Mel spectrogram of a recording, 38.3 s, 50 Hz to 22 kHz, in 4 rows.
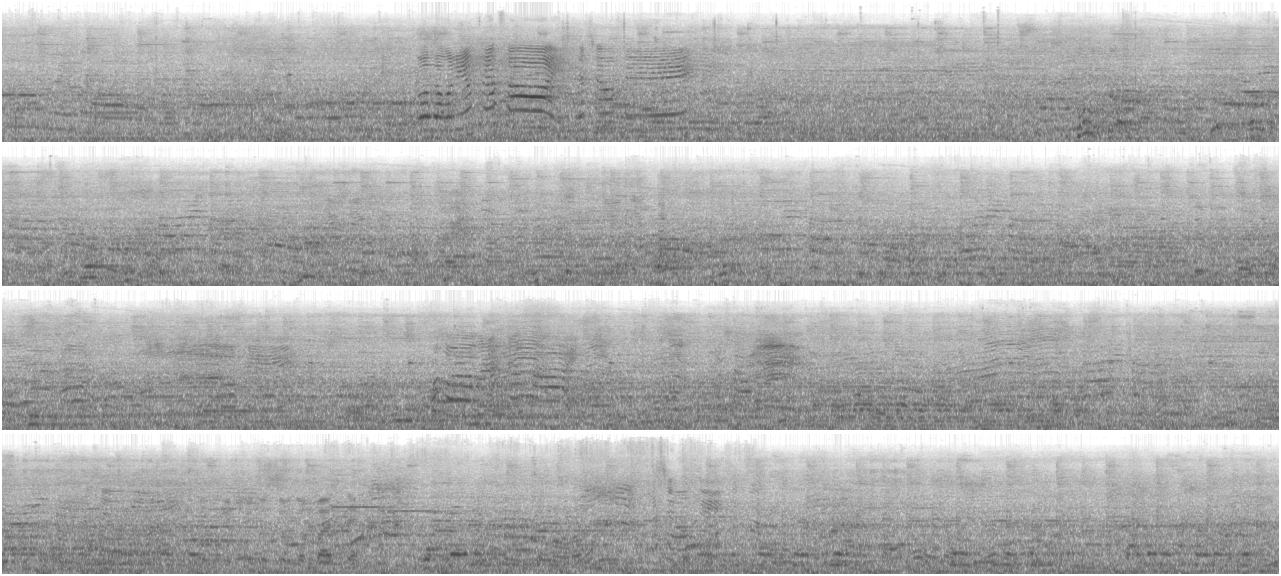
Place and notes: street ambience with a girl calling and inviting costumers
Shibuya, Tokyo, Japan, November 2013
